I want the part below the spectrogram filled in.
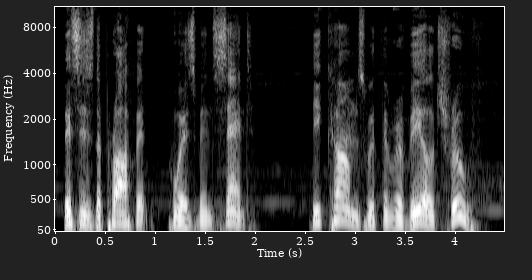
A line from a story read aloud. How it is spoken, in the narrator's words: the idol of the Mazan tribe, who shouted out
